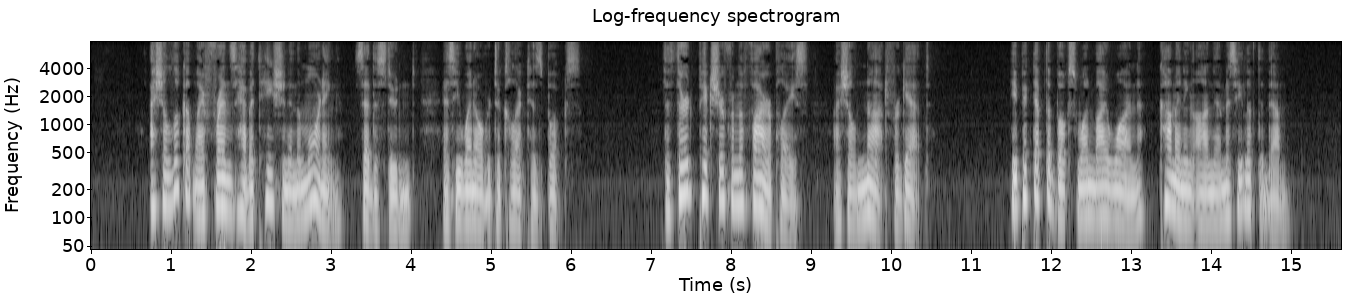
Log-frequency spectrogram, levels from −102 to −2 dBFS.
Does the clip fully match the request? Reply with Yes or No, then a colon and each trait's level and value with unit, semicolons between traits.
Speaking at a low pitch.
Yes: low, 105 Hz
